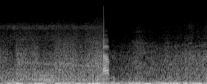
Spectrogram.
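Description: Yamaha Ténéré 700 parallel-twin motorcycle engine running at low speed, under heavy wind buffeting on the helmet-mounted microphone.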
